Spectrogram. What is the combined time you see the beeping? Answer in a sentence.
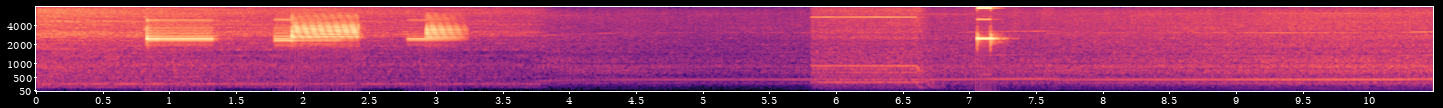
You can hear the beeping for 4 seconds altogether.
